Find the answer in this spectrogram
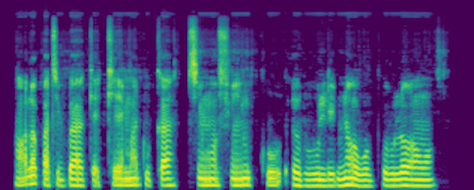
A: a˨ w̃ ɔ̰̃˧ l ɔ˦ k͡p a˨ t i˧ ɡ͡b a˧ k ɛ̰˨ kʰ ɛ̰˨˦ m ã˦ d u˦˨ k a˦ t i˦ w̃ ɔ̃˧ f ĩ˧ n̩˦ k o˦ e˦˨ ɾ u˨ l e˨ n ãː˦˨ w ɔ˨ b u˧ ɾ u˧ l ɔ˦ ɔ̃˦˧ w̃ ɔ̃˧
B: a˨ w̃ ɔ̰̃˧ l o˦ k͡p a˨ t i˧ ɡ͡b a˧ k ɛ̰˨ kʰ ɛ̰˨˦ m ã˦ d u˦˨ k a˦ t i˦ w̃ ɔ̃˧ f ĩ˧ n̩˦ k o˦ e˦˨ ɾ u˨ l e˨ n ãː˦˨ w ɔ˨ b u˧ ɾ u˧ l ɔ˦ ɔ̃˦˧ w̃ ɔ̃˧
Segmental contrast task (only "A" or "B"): A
